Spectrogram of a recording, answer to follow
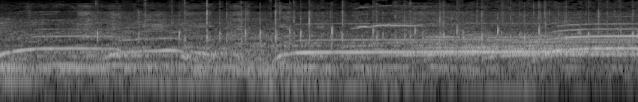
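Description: Audience in a large arena cheering, with overlapping long whoops and yells that rise, hold and fall in pitch, and scattered claps, over a band playing processional music.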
